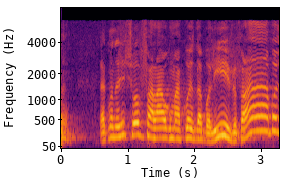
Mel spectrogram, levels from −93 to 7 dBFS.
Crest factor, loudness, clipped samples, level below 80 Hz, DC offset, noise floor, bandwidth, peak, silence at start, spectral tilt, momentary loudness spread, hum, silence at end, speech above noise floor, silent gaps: 12 dB; -12 LUFS; under 0.1%; -52 dBFS; under 0.1%; -33 dBFS; 6.6 kHz; 0 dBFS; 0 s; -7 dB/octave; 8 LU; none; 0 s; 22 dB; none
